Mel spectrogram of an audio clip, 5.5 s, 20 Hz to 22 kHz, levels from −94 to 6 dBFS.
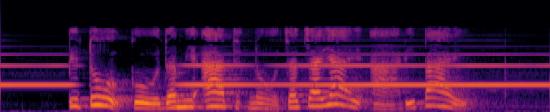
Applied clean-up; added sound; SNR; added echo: none; Wind instrument, woodwind instrument; 4 dB; reverberation time 1.1 s.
